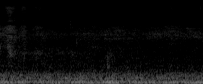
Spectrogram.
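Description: Quiet, steady rubbing and rustling close to the microphone, like hands moving against each other near the phone.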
